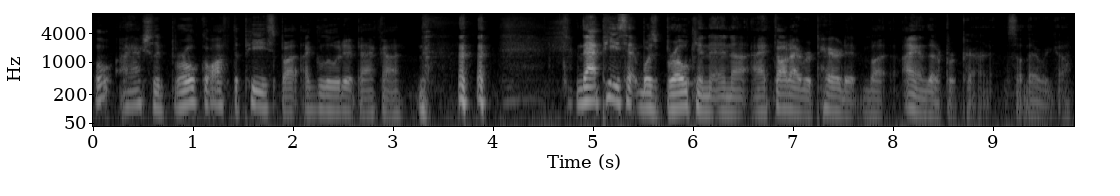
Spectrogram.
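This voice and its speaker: A man in middle age hosts a hobby livestream, narrating casually as he paints. His voice sits a little low and sounds sniffly from a cold. He rambles, trails off and repeats words as he answers his chat. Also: lively intonation, normal speed.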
